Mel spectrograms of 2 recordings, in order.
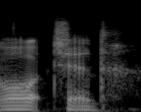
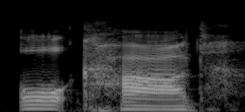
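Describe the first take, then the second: First: It is said as one word, orchard. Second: It is split into two words, orc and hard. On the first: The name is read as a fruit garden. "instead of Orchard" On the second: The name is read as a hardy orc. "I used to call him Orc Hard"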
